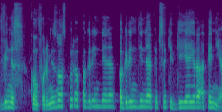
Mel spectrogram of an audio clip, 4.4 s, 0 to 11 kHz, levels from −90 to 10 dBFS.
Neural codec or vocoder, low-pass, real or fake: none; 9.9 kHz; real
